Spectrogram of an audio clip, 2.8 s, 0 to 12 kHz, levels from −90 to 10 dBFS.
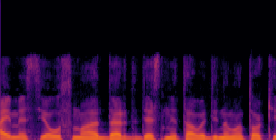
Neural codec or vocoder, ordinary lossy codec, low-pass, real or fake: codec, 16 kHz, 4 kbps, FunCodec, trained on LibriTTS, 50 frames a second; AAC, 48 kbps; 7.2 kHz; fake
